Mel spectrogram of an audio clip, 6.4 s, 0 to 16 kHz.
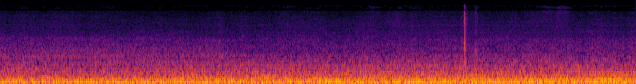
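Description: Cabin sound of a 2021 Ford Mustang Mach 1 cruising at highway speed: the 5.0-litre V8 drones steadily under the tyre and road rumble. A light click comes about four and a half seconds in.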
